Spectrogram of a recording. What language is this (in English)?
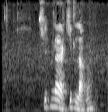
Thai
